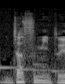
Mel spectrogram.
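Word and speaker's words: 茉莉花: 何ですかマリカと書いてですかこれ何て読むんですかねジャスミンと読む。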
